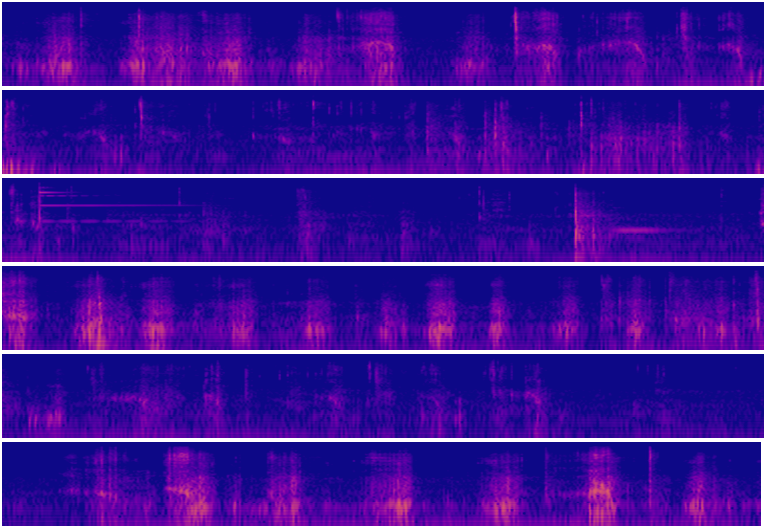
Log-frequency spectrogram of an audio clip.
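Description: A foil snack bag crinkles and rustles.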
